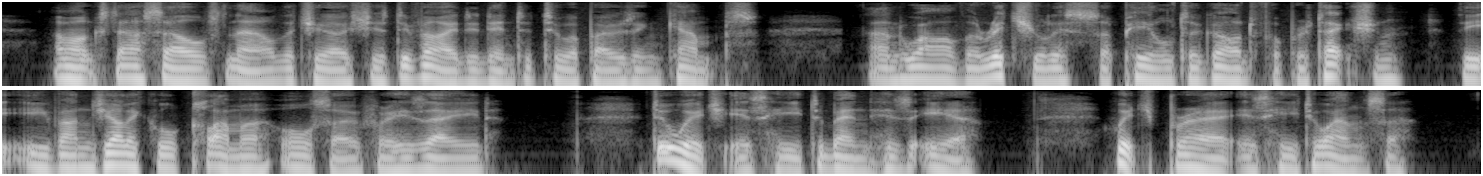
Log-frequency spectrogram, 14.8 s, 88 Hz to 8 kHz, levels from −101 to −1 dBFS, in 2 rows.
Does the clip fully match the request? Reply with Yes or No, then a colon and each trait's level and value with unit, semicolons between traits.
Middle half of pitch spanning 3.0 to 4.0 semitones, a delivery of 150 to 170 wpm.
No: narrow, 2.5 semitones; average, 165 wpm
